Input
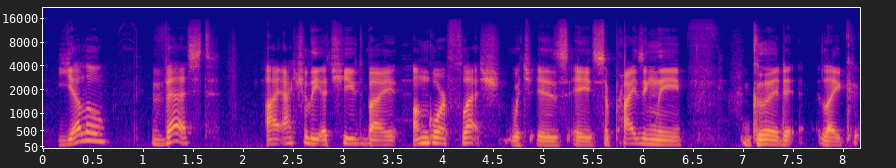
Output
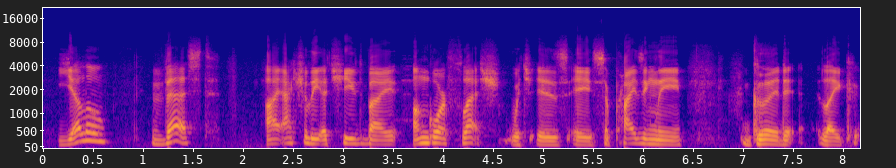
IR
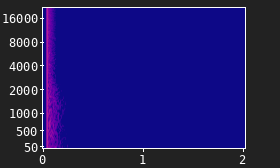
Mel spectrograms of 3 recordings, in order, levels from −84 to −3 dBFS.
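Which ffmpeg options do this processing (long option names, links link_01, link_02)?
-af "lowpass=frequency=4900:width=0.5412,lowpass=frequency=4900:width=1.3066,acontrast=77,volume=-5.5dB"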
